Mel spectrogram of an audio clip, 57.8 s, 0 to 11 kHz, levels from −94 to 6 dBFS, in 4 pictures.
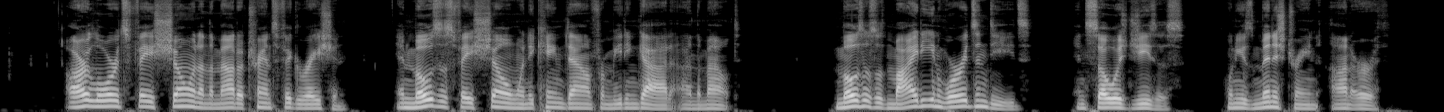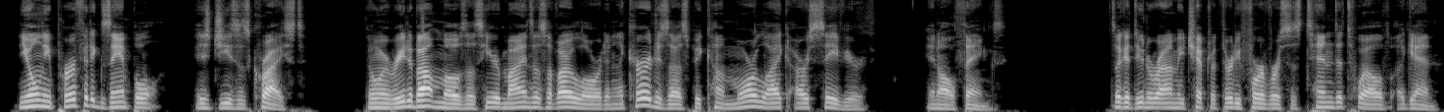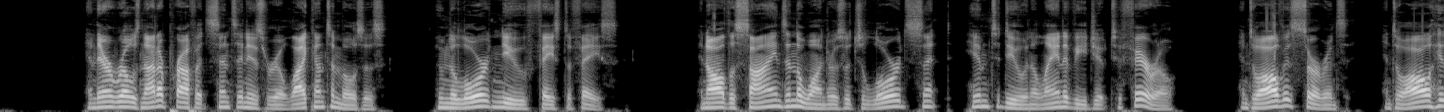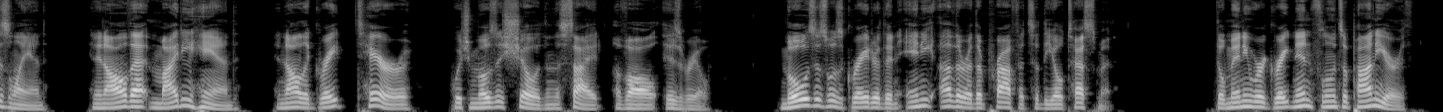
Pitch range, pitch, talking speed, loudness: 115-155 Hz, 135 Hz, 180 wpm, -19 LUFS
